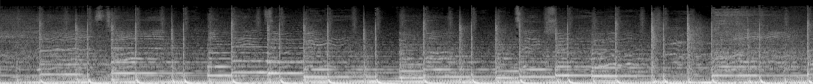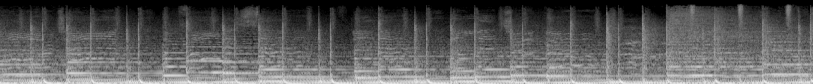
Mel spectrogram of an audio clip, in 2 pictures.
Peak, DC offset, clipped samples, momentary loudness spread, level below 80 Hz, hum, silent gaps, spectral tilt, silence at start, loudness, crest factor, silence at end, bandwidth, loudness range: 0 dBFS; under 0.1%; under 0.1%; 2 LU; -12 dBFS; none; none; -6.5 dB/octave; 0 s; -11 LUFS; 8 dB; 0 s; 16.5 kHz; 0 LU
